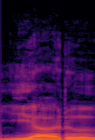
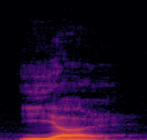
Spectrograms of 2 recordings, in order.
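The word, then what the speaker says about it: אייר: 뭐 한국에서는 이르 그러겠지만은 이제 그건 한국식으로 발음하는 거고 그 본토 발음은 이알 그때 뜻이 뭐냐면은 치료라는 뜻이에요.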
